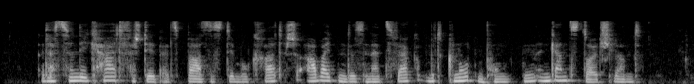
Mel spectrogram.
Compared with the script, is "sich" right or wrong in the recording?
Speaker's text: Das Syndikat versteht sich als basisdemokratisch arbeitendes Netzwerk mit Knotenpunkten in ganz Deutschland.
wrong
